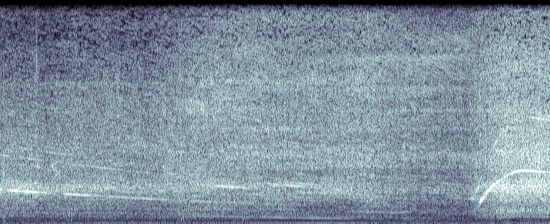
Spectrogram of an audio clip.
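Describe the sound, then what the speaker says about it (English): A router fitted with an upcut spiral bit and fence cutting tenon waste from wooden breadboard ends, a steady high motor whine with a pitch that slowly drifts and a louder cutting burst near the end. "an inch upcut spiral bit set up with a fence on my router, and basically I'm just using that to cut the waist out for the tenons"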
